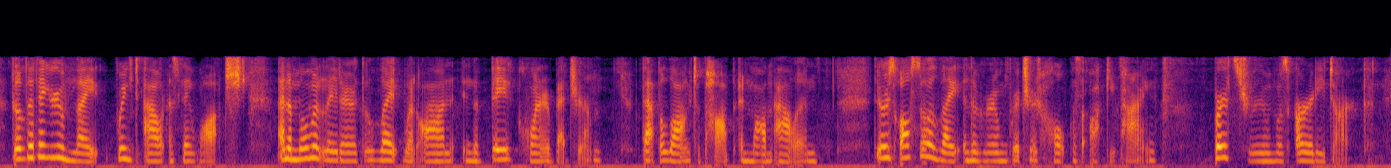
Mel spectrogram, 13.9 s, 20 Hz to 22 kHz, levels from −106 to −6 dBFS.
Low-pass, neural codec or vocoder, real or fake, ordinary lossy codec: 5.4 kHz; codec, 24 kHz, 3 kbps, HILCodec; fake; MP3, 48 kbps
